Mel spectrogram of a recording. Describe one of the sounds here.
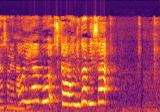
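A young woman talks with animation into a phone close by.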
